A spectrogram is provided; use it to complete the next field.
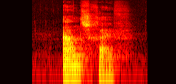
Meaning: first-person singular dependent-clause present indicative of aanschuiven
- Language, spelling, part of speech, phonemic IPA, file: Dutch, aanschuif, verb, /ˈansxœyf/, Nl-aanschuif.ogg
